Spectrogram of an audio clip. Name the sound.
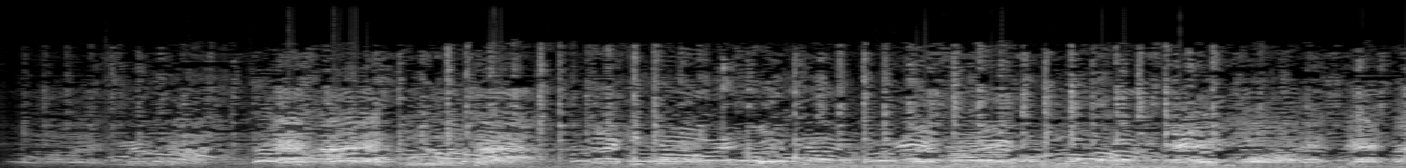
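protesters shouting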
